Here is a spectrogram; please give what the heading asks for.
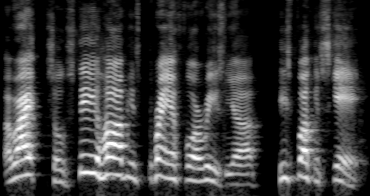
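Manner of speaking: usual speaking voice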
